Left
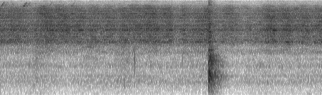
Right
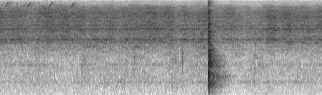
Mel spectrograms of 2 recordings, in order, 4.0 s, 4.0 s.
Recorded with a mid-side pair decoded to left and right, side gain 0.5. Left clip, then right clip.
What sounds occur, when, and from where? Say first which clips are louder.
0.0 s an insect: left 4 dB; 50° left, 1.4 m
2.6 s a clap: right 4 dB; 60° right, 1.7 m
